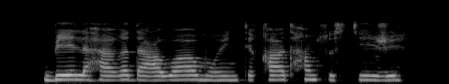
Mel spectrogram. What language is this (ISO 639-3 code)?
pus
